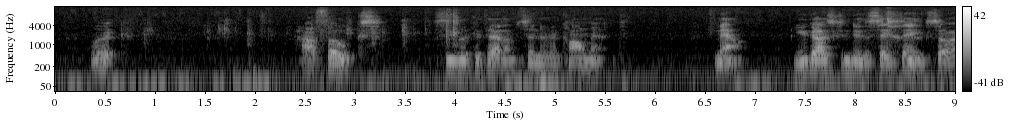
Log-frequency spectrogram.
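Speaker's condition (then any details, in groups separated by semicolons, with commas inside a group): No condition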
